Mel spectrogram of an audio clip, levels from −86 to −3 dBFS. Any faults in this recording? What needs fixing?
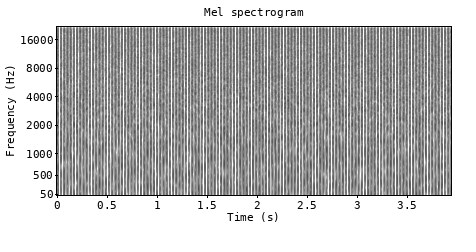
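Throughout, the speech is replaced by loud, chattering static. This is a compressed stream played as audio. Each 8 ms noise burst is one undecoded AC-3 frame, repeating 31.25 times a second with zero padding between. Set the receiver to decode AC-3, or send PCM.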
